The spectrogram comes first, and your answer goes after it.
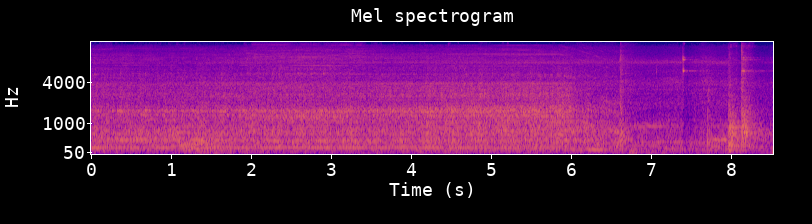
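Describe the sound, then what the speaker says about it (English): A milling machine's power feed drives the table in a steady, loud mechanical drone with a grinding hum, close by and unbroken, ending with a few sharp metallic knocks. "I'm going to run my power feed over so I can beat it down"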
